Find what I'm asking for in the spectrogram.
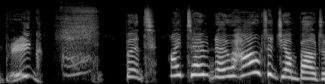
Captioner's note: sniffs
